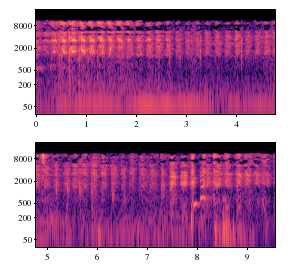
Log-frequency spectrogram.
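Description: Continuous high-pitched giggling laughter, a rapid 'hee-hee-hee' pulsing many times a second without a break, with a few louder, lower chuckles a little after the middle.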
